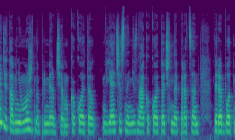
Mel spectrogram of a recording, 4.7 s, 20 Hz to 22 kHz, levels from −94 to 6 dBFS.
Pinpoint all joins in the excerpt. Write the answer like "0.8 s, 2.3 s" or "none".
1.1 s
